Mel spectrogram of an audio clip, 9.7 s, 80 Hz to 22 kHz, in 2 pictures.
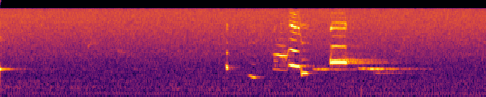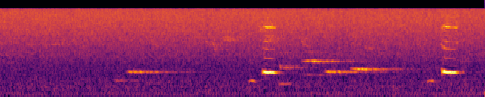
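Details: Last surviving male Kauai O-o, Alakai Swamp atop Kauai, late 1970s, singing in response to playback of his own song, trying to draw a female that never answered: clear, fluty whistled notes in two short bursts, some sliding down, with pauses between; faint hiss.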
